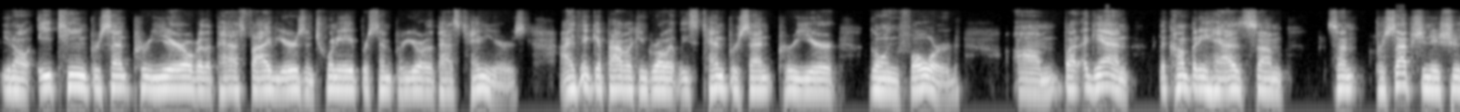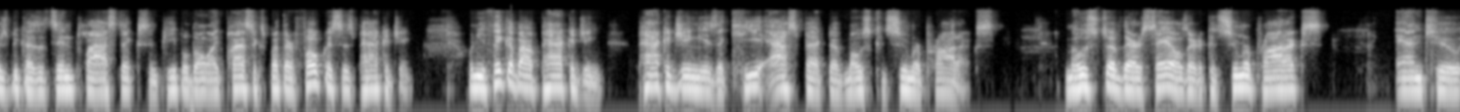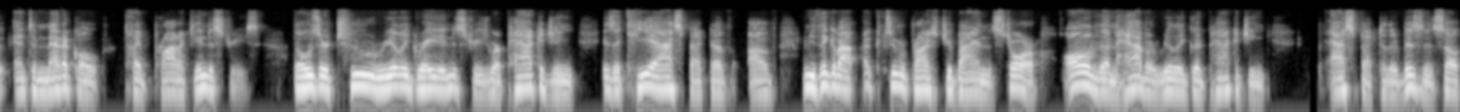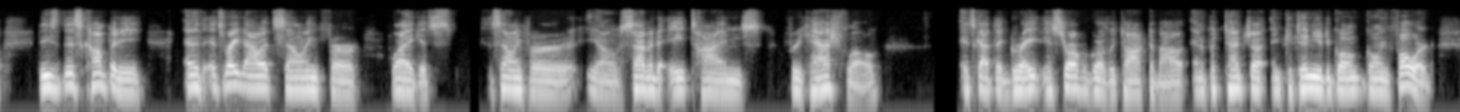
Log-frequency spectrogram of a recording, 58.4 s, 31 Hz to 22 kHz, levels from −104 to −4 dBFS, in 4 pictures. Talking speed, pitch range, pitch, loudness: 175 wpm, 105-130 Hz, 115 Hz, -20 LUFS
